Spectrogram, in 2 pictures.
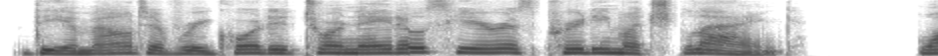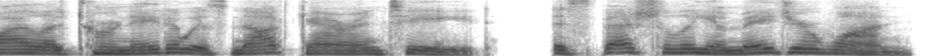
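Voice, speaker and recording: A woman playing a serious, composed local television news host, reading a scripted broadcast in a formal, measured way. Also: on the low side, dark tone, no echo, studio quality, natural voice. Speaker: news anchor.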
